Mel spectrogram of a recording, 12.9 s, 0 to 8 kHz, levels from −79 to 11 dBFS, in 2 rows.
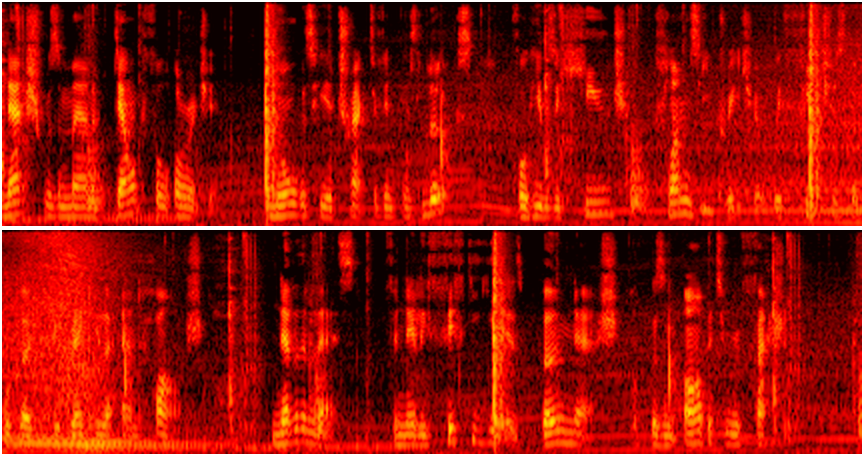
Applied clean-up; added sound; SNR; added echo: none; Tools + Motorcycle; 4 dB; none.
